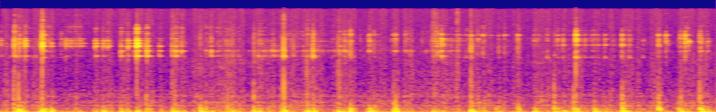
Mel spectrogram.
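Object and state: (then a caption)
Glazed ceramic rose figurine. A small silver-glazed ceramic rose ornament is held in the hands while fingernails tap and scratch its petals, at times quickly and at times slowly. The taps land as short, dull knocks with bright, clicky edges, mixed with light scratching. They die away almost instantly.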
